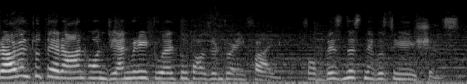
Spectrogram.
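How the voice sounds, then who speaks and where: A high-pitched woman's voice with ordinary pitch variation and music in the background. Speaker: news reporter. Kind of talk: news report narration.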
